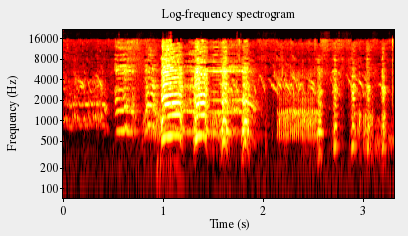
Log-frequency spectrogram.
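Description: Native chickens clucking nearby, a run of loud close clucks and squawking calls in an uneven rhythm, heard alone without talk.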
